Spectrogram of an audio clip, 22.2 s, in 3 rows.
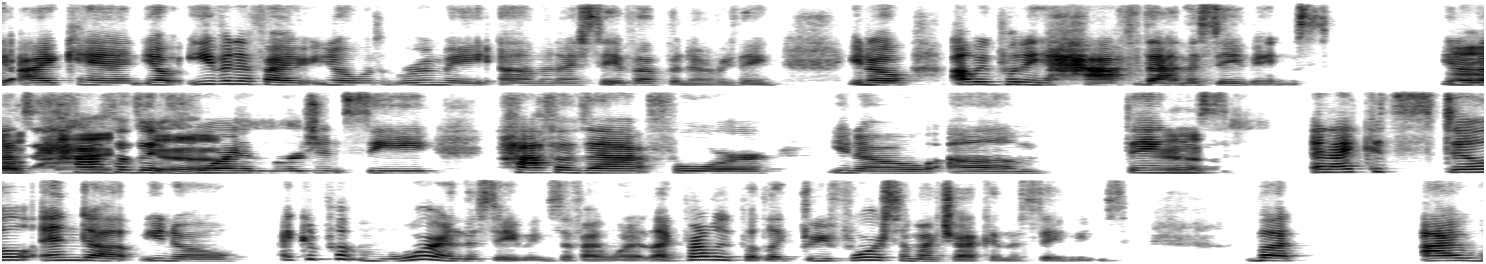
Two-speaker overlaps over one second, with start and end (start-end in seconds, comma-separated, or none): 7.2-8.6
